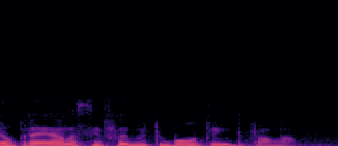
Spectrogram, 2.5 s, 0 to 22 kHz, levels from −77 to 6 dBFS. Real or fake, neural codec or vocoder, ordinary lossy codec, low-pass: fake; codec, 44.1 kHz, 3.4 kbps, Pupu-Codec; none; 7.2 kHz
